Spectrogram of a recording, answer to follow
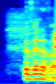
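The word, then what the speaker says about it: Kvitová: and Petra Kvitova, or however you pronounce her name. – Kvitova.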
